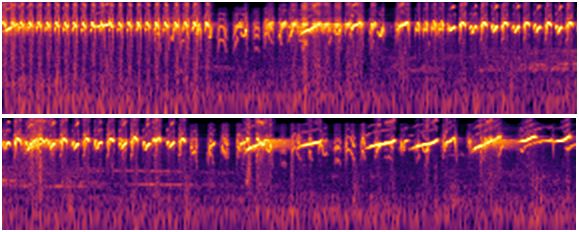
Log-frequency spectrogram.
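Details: Olive-backed sunbird, yellow-bellied: a long sequence of fast high chips and rising whistles, dense at first, then spaced into separate upward-slurred notes.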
